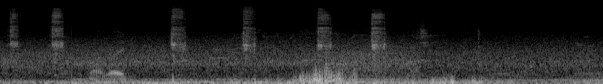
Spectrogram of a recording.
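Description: Short hisses from an aerosol can of marking paint, sprayed in about six quick bursts spread over the first four seconds, with a low wind rumble underneath.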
